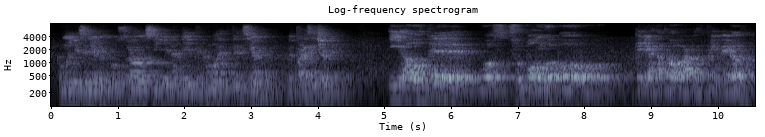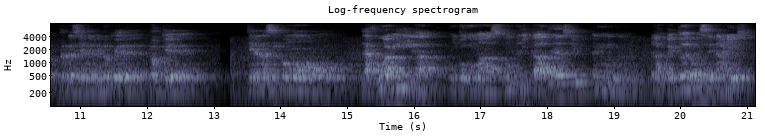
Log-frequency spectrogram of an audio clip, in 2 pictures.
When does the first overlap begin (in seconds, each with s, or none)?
none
